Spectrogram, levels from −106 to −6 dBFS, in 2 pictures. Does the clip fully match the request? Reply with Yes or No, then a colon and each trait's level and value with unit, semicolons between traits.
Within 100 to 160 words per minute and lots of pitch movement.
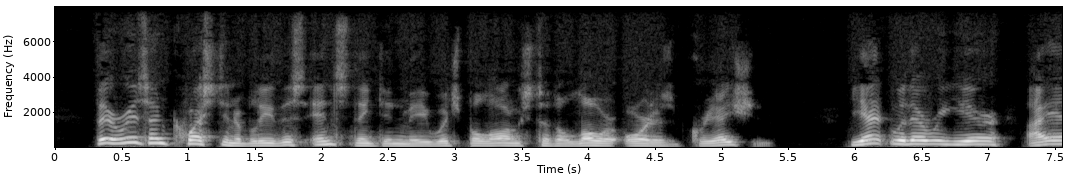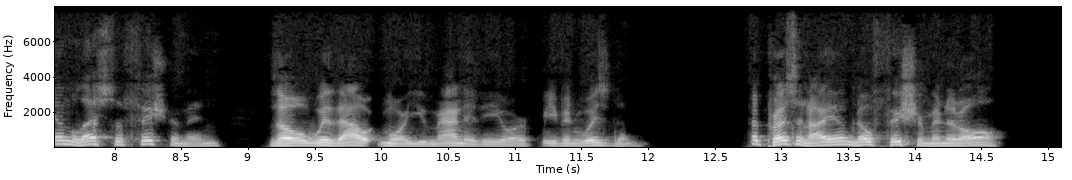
Yes: average, 155 wpm; wide, 7.7 semitones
